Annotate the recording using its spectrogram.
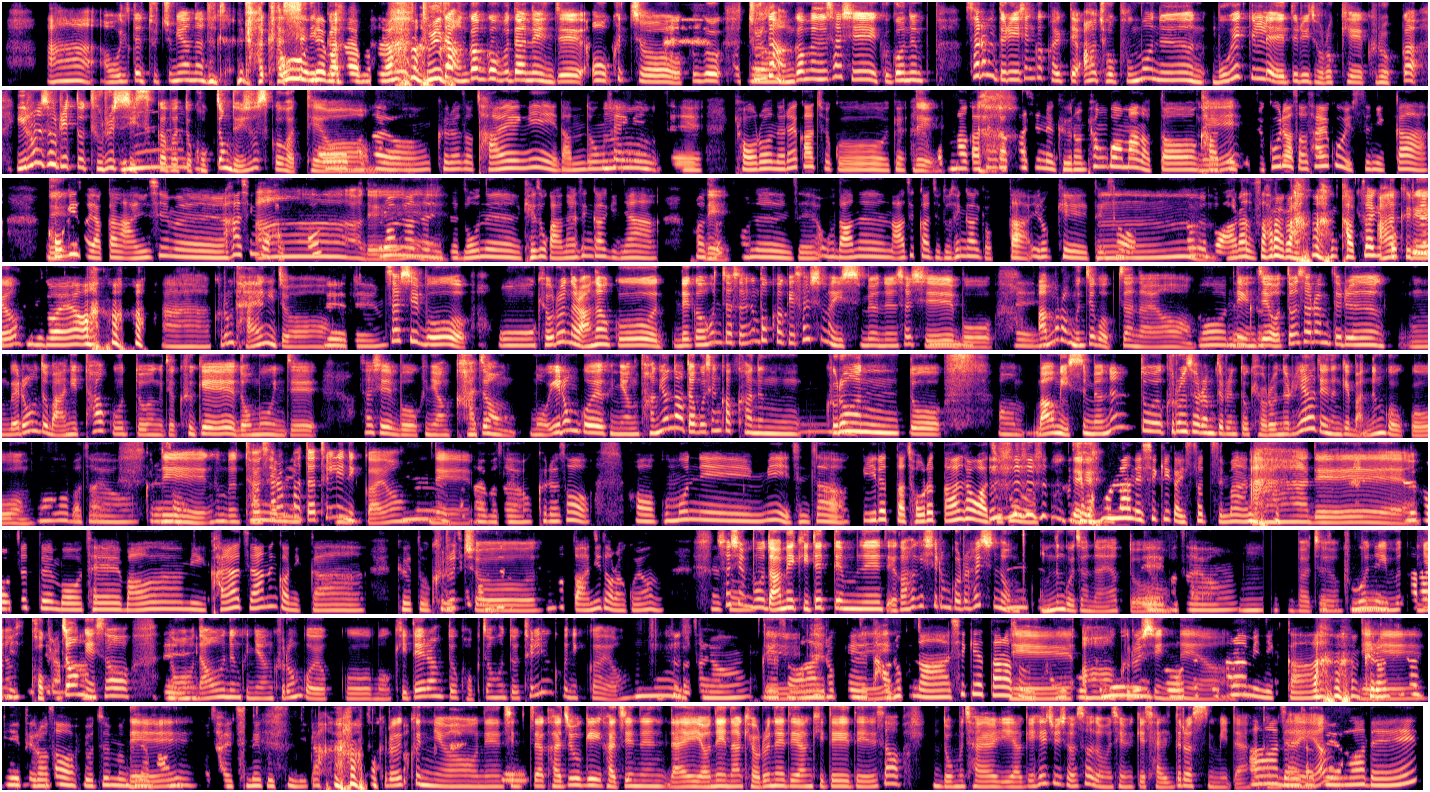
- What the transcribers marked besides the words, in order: laughing while speaking: "다 갔으니까"; laugh; other background noise; laugh; laugh; laughing while speaking: "살아라"; laugh; laugh; tapping; teeth sucking; teeth sucking; laugh; laughing while speaking: "네"; laugh; teeth sucking; laugh; laugh; laugh
- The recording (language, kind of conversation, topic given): Korean, podcast, 결혼이나 연애에 대해 가족이 가진 기대는 어땠어요?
